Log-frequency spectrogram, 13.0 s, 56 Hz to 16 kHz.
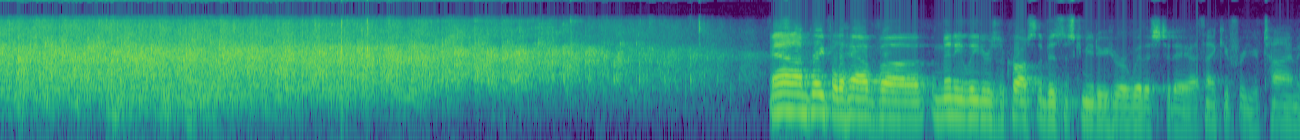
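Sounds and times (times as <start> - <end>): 
large audience applause: 0.0 - 7.6
speech: 7.7 - 12.9.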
